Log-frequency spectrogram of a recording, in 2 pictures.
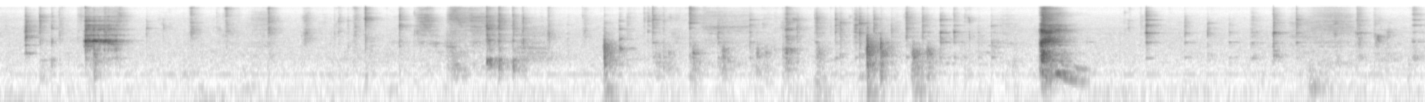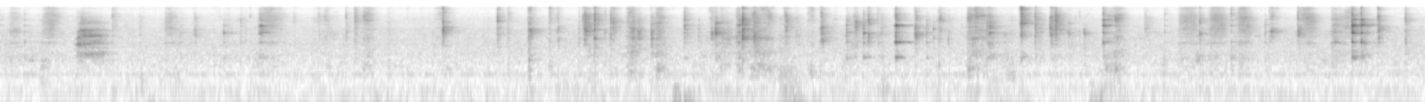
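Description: Utensils clinking and tapping against dishes during a meal, in scattered small clicks with a louder clink about ten seconds in. A faint steady hum runs underneath.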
